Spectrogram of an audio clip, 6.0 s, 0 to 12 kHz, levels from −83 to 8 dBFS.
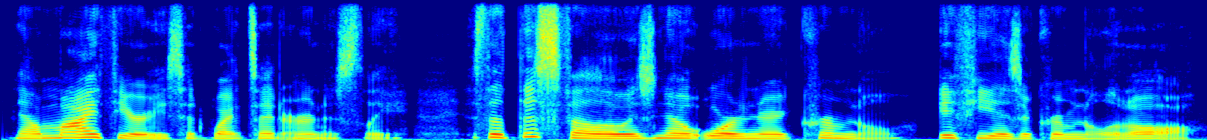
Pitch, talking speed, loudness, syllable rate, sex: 195 Hz, 210 wpm, -18 LUFS, 6.4 syllables/s, female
